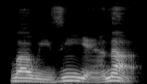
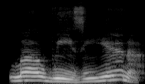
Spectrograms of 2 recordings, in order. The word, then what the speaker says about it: Louisiana: it like um Louisiana it's not Lisa Lis lisana right it's lisiana right that first of all that's five sounds we don't want we don't want five syllables but um if you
